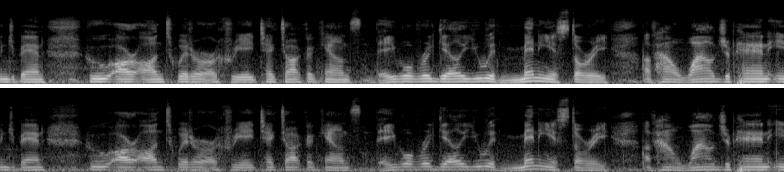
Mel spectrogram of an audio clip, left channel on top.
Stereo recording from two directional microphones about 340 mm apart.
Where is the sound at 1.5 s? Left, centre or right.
Centre.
